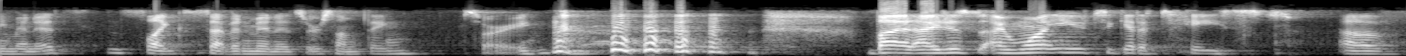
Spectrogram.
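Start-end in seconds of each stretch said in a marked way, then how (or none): 2.7-4.3 bright, high burst of laughter; real laugh. Real, not acted. Singer apologizing, then laughing high and loud. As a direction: laugh it off, a little embarrassed.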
